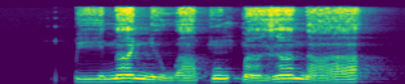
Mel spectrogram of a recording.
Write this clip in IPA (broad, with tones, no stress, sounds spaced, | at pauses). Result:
k͡p iː˧ n ã˦ ɲ ɨ˨ w a˨ p ũ˧ k͡p ã˨ ɣ ã˦ n aː˨˦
